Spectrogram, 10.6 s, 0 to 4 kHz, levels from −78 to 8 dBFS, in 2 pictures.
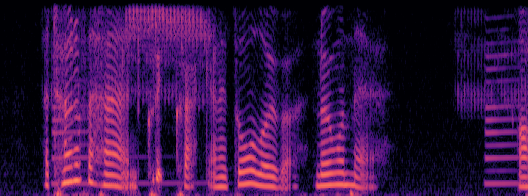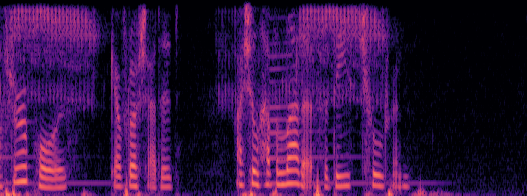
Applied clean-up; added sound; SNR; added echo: none; Chirp, tweet + Wind instrument, woodwind instrument; 15 dB; none.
